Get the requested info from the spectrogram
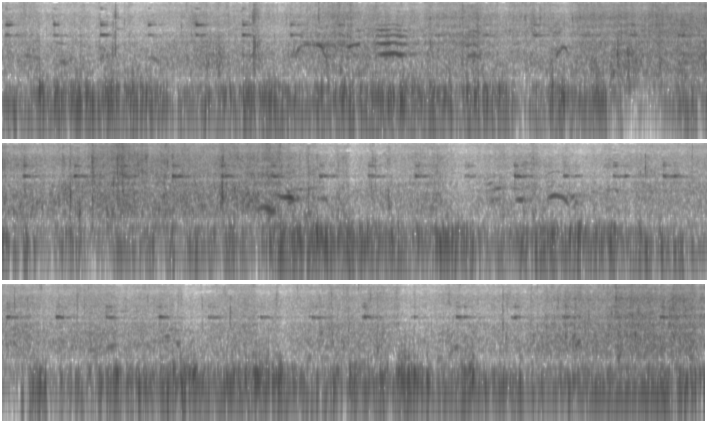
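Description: Wind buffeting the microphone in uneven gusts, with a faint regular ticking about twice a second and a few short faint chirps over it.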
